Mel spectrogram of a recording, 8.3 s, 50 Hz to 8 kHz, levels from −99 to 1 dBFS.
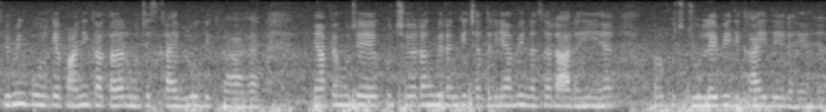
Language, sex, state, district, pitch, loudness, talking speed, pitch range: Hindi, female, Chandigarh, Chandigarh, 230 Hz, -18 LUFS, 230 wpm, 220-240 Hz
